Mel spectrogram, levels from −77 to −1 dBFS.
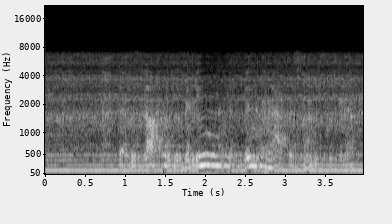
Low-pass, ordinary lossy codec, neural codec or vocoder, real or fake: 7.2 kHz; none; codec, 16 kHz, 8 kbps, FunCodec, trained on LibriTTS, 25 frames a second; fake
